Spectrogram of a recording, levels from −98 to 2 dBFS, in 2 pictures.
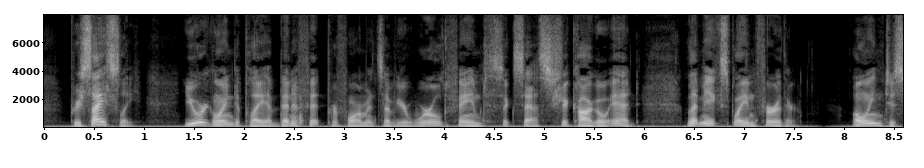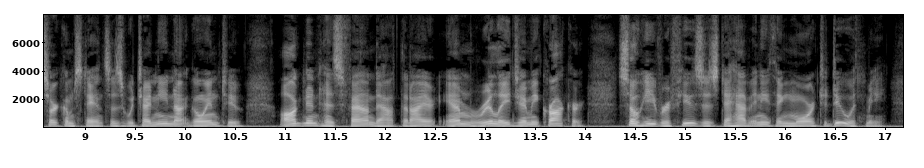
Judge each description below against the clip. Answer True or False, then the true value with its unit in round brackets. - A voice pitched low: True (110 Hz)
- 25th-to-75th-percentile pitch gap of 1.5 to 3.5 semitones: False (4.0 semitones)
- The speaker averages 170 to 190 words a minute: True (175 wpm)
